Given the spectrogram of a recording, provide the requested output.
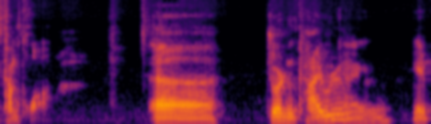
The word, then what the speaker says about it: Comtois: With Maxime, it's got to be French, right? Where's he from? He's from Quebec. It's Comtois.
